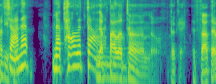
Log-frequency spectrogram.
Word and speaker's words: Jeanette Napolitano: How do you Jeanette Napolitano. Napolitano. Okay. I thought that was the pronunciation, but I just wasn't sure.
